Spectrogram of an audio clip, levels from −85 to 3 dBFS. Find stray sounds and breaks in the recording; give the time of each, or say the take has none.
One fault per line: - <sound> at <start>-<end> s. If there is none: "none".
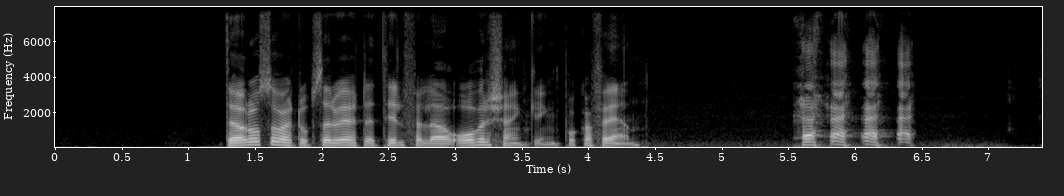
- laugh at 5.5-6.5 s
